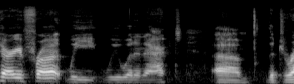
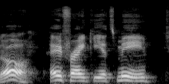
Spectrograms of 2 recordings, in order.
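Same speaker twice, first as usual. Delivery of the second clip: casual tone, voice pitched up high; 5 semitones higher than usual. Acting out an imagined phone call between leaders: imitating Churchill. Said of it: "imagine that the phone call went something like this".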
